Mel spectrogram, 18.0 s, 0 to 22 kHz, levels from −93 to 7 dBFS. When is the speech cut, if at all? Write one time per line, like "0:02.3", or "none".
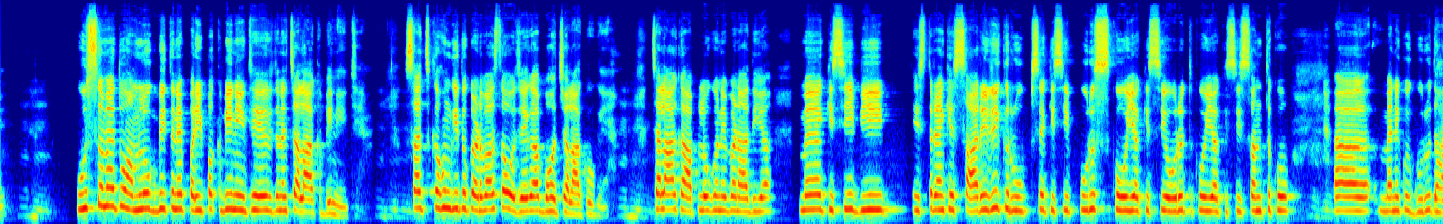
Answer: none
